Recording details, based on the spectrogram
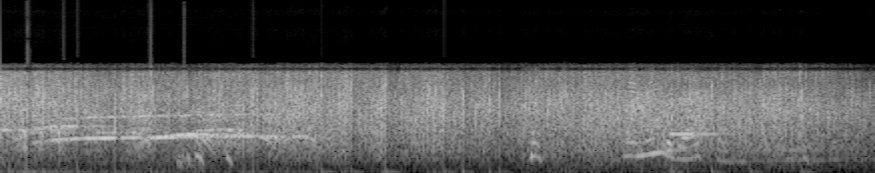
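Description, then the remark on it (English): Sustained applause from a crowd fills the whole stretch, a dense, steady clatter of many hands clapping with faint voices and cheers mixed in underneath. “Give her a round of applause, guys.”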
